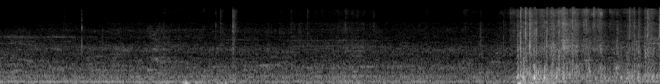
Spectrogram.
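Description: A pigeon at a house coos softly amid steady outdoor background noise, with a brief louder burst of activity near the end and faint voices nearby.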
